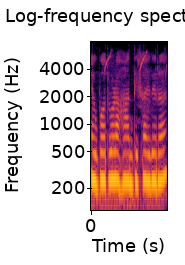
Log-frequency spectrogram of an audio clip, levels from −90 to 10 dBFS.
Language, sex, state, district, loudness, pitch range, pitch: Hindi, female, Bihar, Araria, -12 LUFS, 235-245 Hz, 240 Hz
